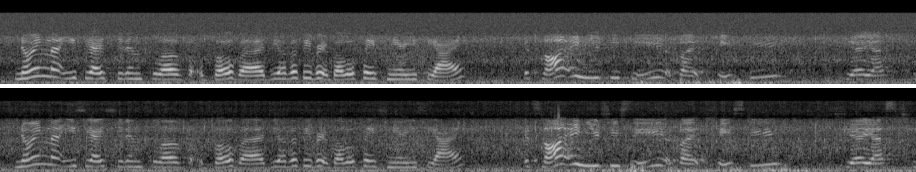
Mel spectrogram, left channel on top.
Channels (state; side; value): noise; left; hiss, 10 dB below the sound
